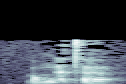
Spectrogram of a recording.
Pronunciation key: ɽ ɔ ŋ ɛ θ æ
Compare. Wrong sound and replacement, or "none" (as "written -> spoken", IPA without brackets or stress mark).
θ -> tʰ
